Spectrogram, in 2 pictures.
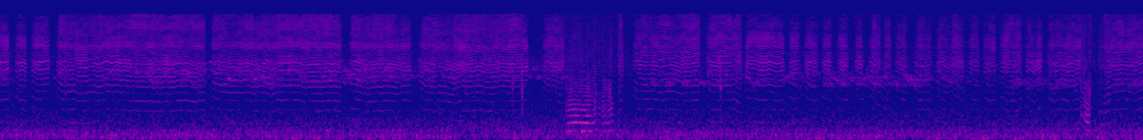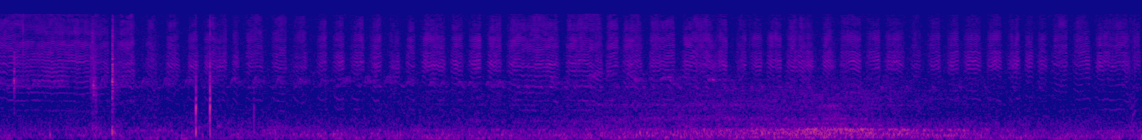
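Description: Honey bee buzzing faintly and muffled, in fits and starts, as it struggles while caught in a spider's web. A few sharp clicks a little past halfway.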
